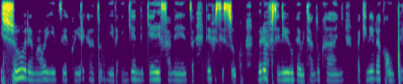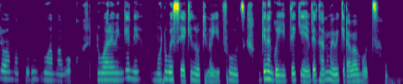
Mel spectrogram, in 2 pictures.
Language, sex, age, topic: Rundi, female, 18-24, education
